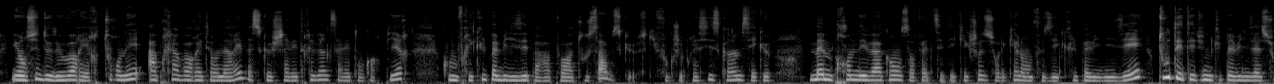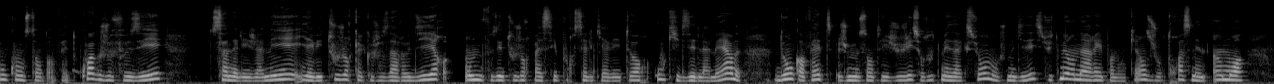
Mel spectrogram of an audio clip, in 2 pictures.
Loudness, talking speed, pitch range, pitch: -31 LUFS, 295 wpm, 180-215 Hz, 195 Hz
